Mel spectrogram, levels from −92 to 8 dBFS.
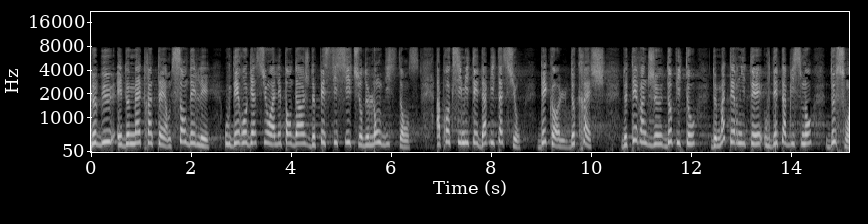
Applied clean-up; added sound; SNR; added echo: none; none; none; none.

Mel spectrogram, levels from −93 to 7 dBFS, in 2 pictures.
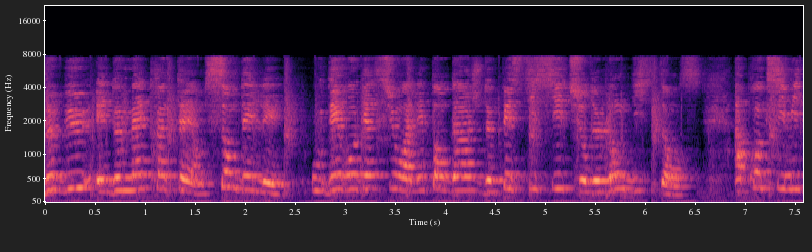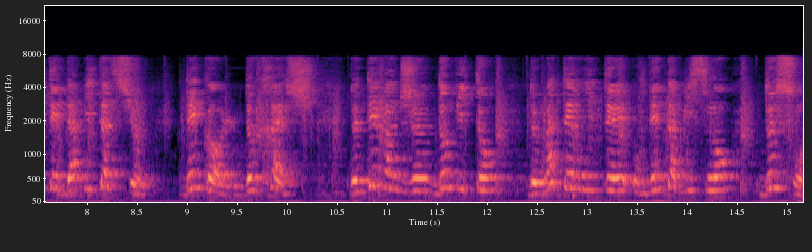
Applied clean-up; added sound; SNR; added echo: neural separator model SepFormer DNS4.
